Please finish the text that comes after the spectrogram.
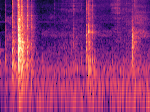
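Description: A knife cuts into a frozen, chocolate-covered yogurt and strawberry dessert on a plate. Three close, crisp cracking scrapes sound against hard dishware, with the first the loudest and quiet pauses between them. No one speaks.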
